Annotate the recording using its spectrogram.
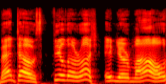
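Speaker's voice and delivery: very slow, foppish, prissy, drawn-out drawl. Finishing a joke "brought to you by" ad line: foppish Forrest Gump voice. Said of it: "it was almost foppish".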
